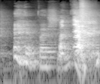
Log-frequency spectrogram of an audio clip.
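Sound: sneeze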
